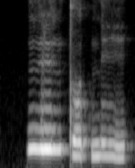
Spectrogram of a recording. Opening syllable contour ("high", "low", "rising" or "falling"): high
